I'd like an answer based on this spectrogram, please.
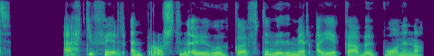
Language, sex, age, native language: Icelandic, female, 30-39, Icelandic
